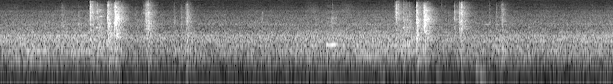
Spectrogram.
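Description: Slide projector changing slides: two short clusters of mechanical clicks and clunks, about a second in and again about four seconds in, over a steady low hiss.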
